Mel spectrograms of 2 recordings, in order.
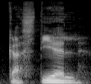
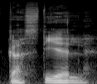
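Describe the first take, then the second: First: The name is said with a Spanish pronunciation. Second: The name is said with a Spanish pronunciation.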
